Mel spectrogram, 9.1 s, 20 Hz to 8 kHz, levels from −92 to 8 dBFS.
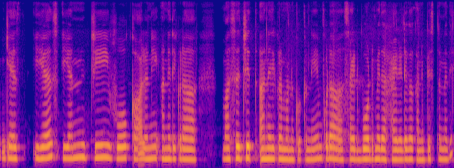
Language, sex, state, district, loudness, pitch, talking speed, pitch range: Telugu, female, Andhra Pradesh, Annamaya, -18 LUFS, 190 Hz, 145 wpm, 180-200 Hz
